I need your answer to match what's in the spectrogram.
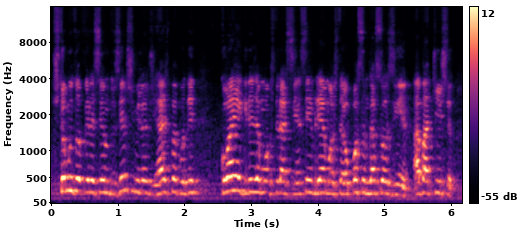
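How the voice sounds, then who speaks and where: Brief: a man with a very high voice, preaching on a live stream, loose and insistent, picked up far from the mic. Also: steady tone, fast talker, a little mellow. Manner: loose, insistent, repeats himself. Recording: roomy, distant mic, faint noise.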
